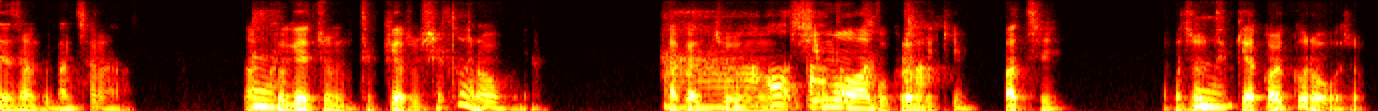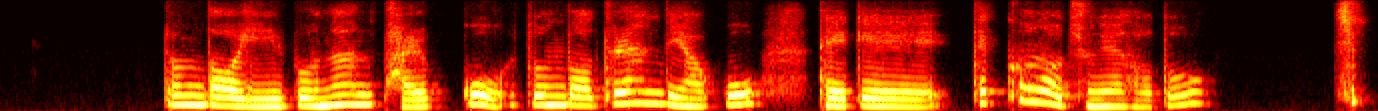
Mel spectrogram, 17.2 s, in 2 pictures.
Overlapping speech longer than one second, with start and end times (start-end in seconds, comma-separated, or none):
4.2-6.0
